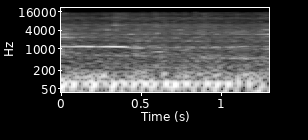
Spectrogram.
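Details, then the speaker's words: Yamaha Aerox/NMAX scooter on stand after installing ceramic AdPro socket to fix error 12: steady low idle hum with even beat, no knocks, rattles or squeals; working again; a separate noise complaint is suspected to be the CVT. "Ayan, okay na. Gumagana na ulit."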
